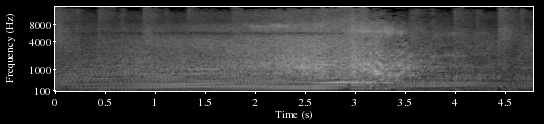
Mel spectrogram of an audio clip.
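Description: A 2011–2014 GM 2500 HD or 3500 HD pickup with a 6-liter gas engine and Flowmaster American Thunder catback dual exhaust rumbles past, its deep engine note swelling as it nears and fading away.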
